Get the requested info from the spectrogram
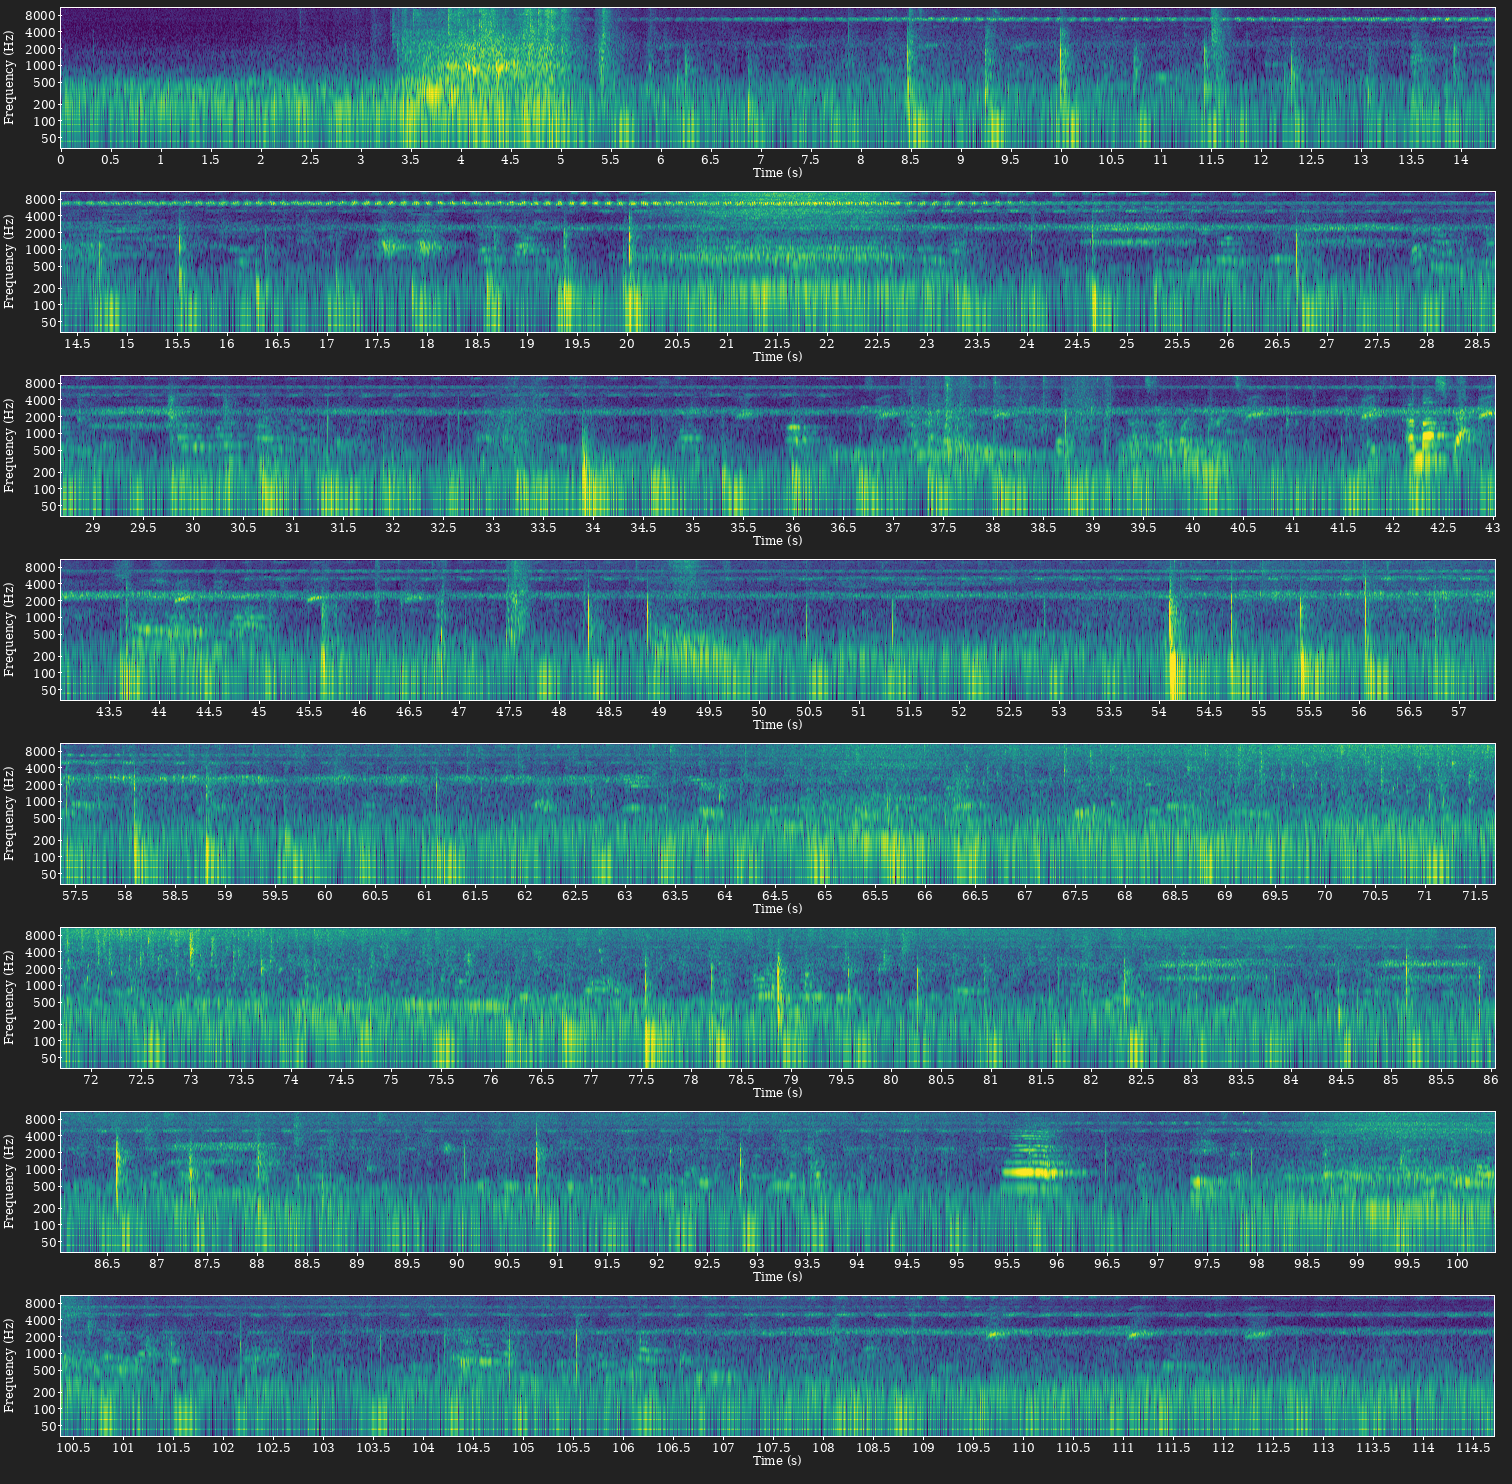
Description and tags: Kingdoms of the Night (A Virtual Walk-Through of the Swamp, with Footsteps)
A virtual walk-through of the swamp in the Kingdoms of the Night, with footsteps.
